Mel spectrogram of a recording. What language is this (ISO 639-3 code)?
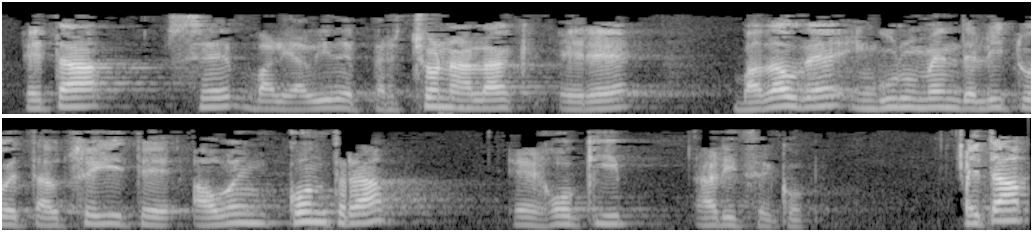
eus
